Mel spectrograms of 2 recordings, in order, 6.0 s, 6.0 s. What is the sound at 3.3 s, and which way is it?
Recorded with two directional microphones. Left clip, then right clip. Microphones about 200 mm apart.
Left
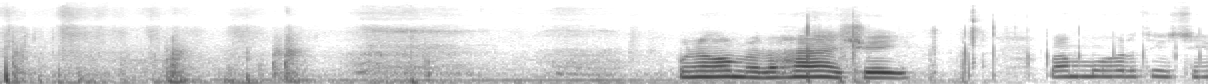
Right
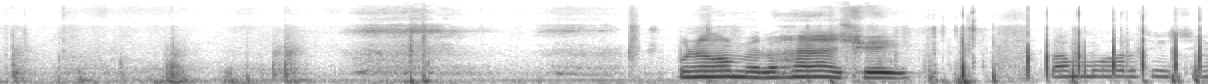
Speech, 10° right (ahead or behind).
